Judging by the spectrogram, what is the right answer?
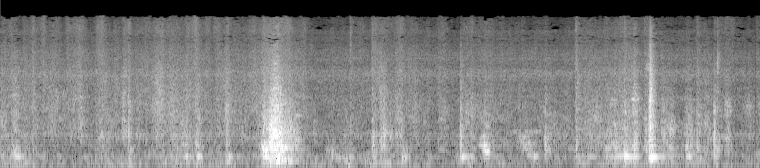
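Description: Scattered knocks and rubbing from cleaning inside a plastic-walled shower cabin, with one louder knock about two and a half seconds in.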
